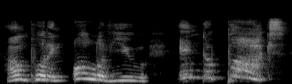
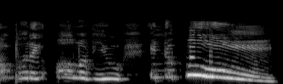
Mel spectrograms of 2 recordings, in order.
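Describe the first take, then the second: First: Slow, higher, louder villain threat; menacing Granny. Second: High, very loud, slow hammed-up shout; mock villain yell. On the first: Retold or imitated. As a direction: draw out the threat like a scheming granny. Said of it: "She goes". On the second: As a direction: bellow the threat like a cartoon villain. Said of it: "She was like".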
